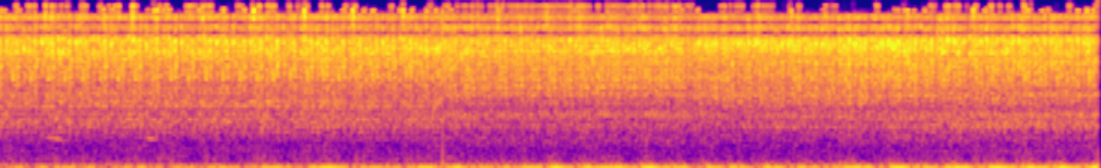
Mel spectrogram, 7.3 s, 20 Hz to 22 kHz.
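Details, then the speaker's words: 1968 Dodge Charger 440 V8, noise appeared late in break-in after previously quiet: steady idle with light fast ticking keeping pace with engine speed, evenly distributed; rockers found very loose; valve train tick, possibly from loose valve lash. "At break-in, we didn't have any sort of noise at all. And then this kind of occurred towards the end of our last break-in / just running it to tune it."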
